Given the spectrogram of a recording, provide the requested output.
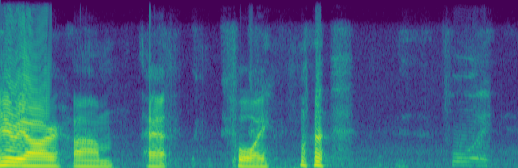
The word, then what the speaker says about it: Foy: Foy. Rhymes with boy? Coy? Foy. Troy.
